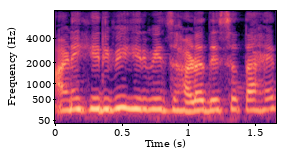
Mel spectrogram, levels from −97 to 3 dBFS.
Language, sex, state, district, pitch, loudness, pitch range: Marathi, female, Maharashtra, Solapur, 255 Hz, -14 LUFS, 240-265 Hz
